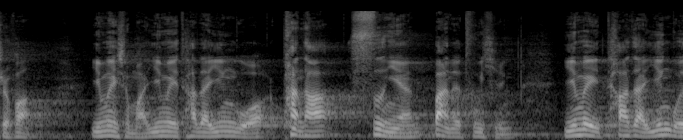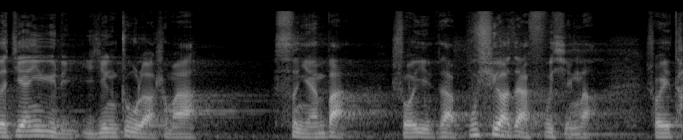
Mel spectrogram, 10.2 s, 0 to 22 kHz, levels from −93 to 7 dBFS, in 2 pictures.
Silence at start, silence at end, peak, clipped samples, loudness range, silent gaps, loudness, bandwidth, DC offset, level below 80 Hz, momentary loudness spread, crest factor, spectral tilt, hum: 0 s; 0 s; -10 dBFS; under 0.1%; 2 LU; none; -34 LUFS; 16 kHz; under 0.1%; -72 dBFS; 11 LU; 24 dB; -5 dB/octave; none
